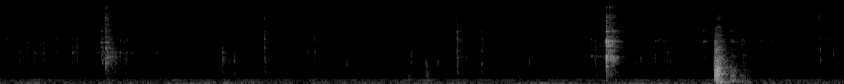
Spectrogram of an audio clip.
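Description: Close-up eating of cornstarch chunks: a run of small crackling, crunching clicks as they are bitten and chewed, with three louder sharp clicks about a second in and around six and seven seconds in. A faint steady low hum lies underneath.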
